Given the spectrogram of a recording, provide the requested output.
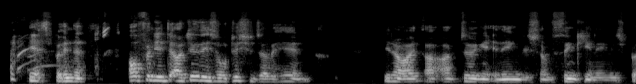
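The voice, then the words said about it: British accent. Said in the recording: “So you got a just total British accent.”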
